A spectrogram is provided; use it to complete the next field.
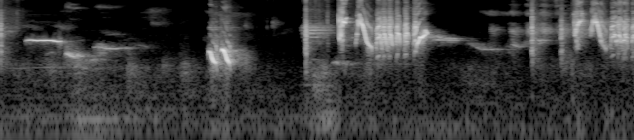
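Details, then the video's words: White-rumped shama in a caged setting, aggressive fighting song used as a training master: a few clean whistles and a quick double note, then dense swooping, buzzy warbling phrases in two loud bouts. "MASTERAN Murai Batu GACOR NGAMUK"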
